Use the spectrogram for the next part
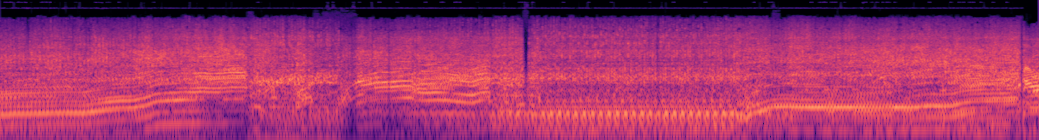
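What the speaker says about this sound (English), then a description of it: "Harald Pedersen, the ice car, our leader, and another great run from him." An ice racing car on a competitive run, its engine roaring loud and close with rising and falling revs as it shifts and accelerates, continuous throughout with no talk over it.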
